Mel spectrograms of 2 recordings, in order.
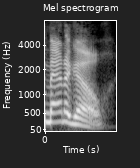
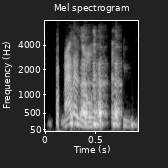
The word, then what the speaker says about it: Mandigo: Off air, said something to the fact that even his own band members still mispronounce his last name. Sometimes they do. Yeah, yeah. They're like Mandigo. Ah, crap. No, I didn't say it. Yeah, happens all the time. Manigo, Manigo, Yeah, Manigo.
